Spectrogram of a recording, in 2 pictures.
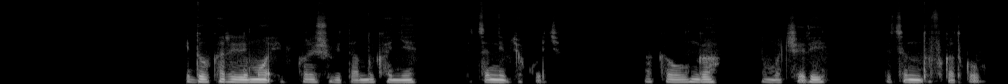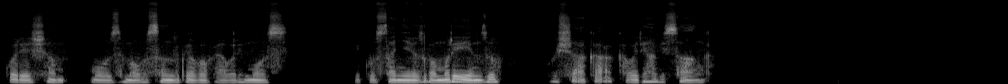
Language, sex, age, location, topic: Kinyarwanda, male, 18-24, Musanze, finance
